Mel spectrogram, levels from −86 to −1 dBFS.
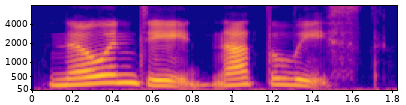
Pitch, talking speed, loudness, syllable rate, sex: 225 Hz, 130 wpm, -17 LUFS, 3.9 syllables/s, female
